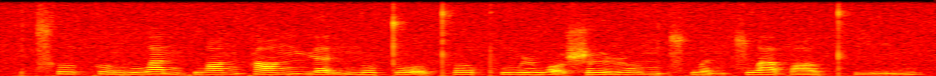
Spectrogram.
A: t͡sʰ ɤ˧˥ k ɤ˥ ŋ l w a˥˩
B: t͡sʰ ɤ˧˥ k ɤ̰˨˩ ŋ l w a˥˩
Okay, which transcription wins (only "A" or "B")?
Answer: B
